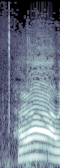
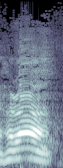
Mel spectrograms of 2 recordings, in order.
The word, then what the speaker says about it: Hara: Hara with a long A. Hara.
